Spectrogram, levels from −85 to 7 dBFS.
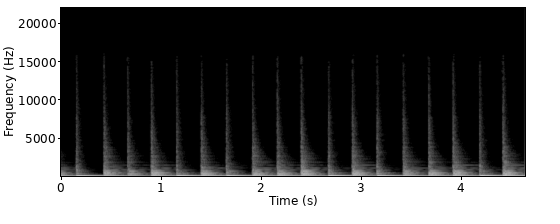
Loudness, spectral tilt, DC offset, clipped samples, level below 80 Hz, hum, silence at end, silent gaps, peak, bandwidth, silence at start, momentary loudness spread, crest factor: -26 LUFS; -8.5 dB/octave; under 0.1%; under 0.1%; -24 dBFS; none; 0 s; none; -10 dBFS; 6.6 kHz; 0 s; 5 LU; 14 dB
